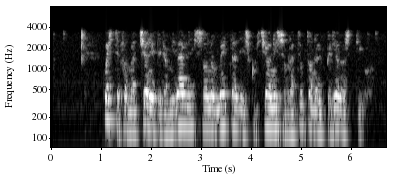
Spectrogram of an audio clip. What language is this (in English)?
Italian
